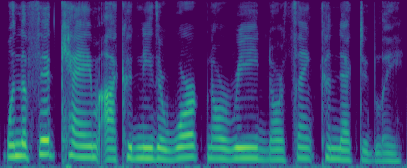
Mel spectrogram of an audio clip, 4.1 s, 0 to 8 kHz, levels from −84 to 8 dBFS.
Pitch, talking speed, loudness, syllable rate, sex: 180 Hz, 190 wpm, -18 LUFS, 4.4 syllables/s, female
